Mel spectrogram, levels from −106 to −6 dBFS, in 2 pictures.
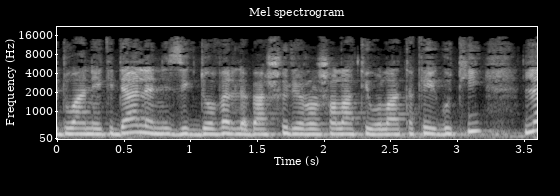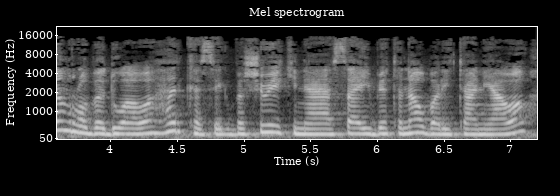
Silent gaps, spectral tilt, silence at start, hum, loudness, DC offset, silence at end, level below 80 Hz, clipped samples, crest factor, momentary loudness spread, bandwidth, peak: none; -4.5 dB/octave; 0 s; none; -27 LUFS; under 0.1%; 0 s; -62 dBFS; under 0.1%; 14 dB; 3 LU; 15.5 kHz; -14 dBFS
